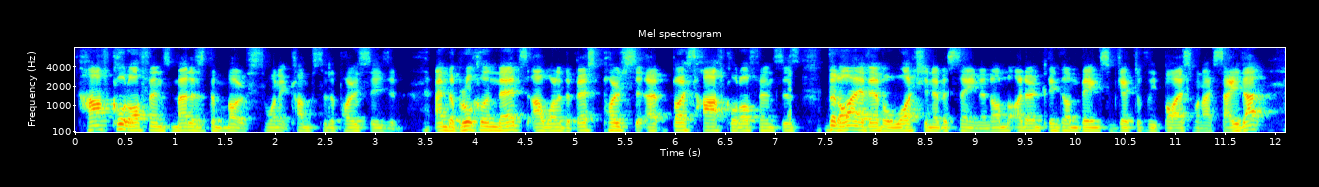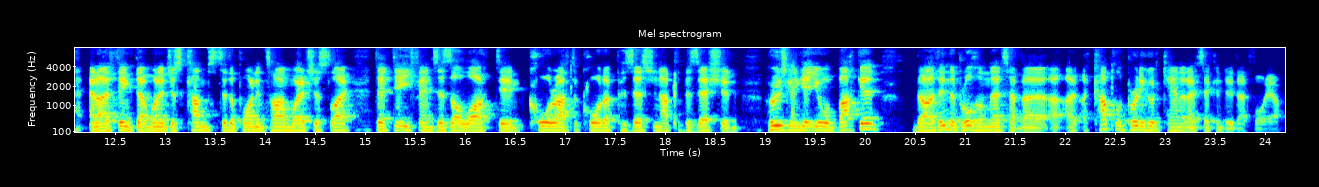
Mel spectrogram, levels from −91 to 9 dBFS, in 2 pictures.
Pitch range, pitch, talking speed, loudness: 115-130 Hz, 120 Hz, 255 wpm, -21 LUFS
